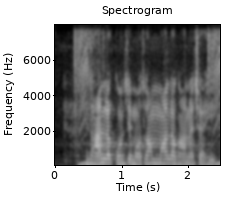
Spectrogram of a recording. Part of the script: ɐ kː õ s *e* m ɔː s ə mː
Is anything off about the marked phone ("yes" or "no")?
no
